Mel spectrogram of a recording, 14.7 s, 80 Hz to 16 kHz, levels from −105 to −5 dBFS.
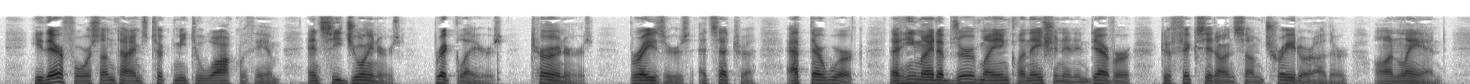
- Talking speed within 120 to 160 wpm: Yes, average, 150 wpm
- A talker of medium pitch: No, low, 110 Hz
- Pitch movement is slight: No, average, 5.0 semitones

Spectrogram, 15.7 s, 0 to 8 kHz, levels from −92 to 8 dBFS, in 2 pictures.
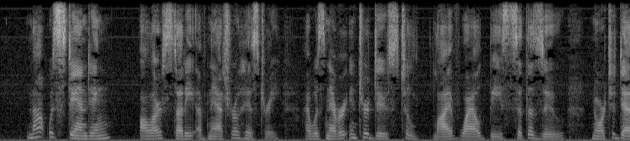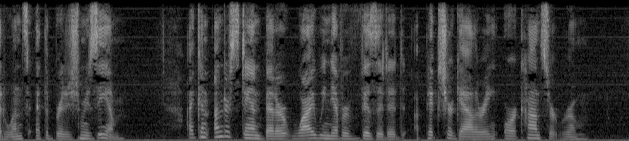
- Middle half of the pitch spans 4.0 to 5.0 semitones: No, average, 3.3 semitones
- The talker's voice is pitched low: No, medium, 155 Hz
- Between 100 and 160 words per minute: Yes, average, 155 wpm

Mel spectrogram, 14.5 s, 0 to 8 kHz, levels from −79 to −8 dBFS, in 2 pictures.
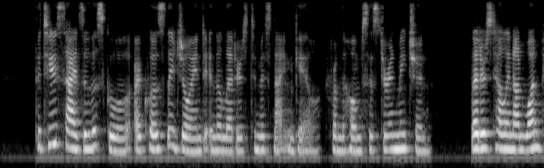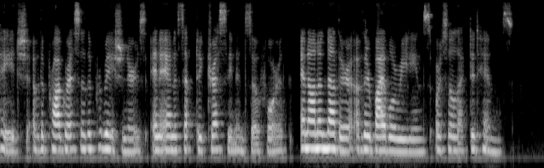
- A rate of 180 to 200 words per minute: Yes, average, 195 wpm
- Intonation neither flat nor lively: No, narrow, 2.2 semitones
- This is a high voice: Yes, high, 215 Hz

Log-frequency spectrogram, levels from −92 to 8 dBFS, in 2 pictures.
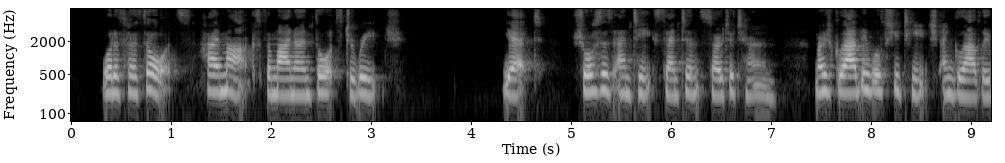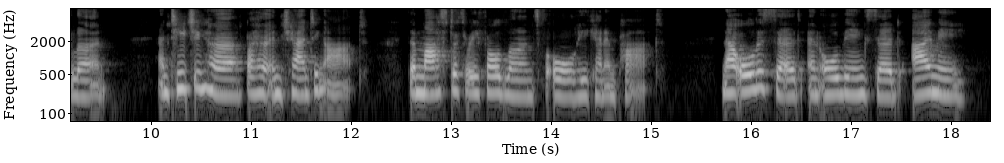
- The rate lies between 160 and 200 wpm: Yes, average, 175 wpm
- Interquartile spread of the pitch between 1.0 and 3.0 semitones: Yes, narrow, 2.4 semitones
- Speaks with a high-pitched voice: Yes, high, 225 Hz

